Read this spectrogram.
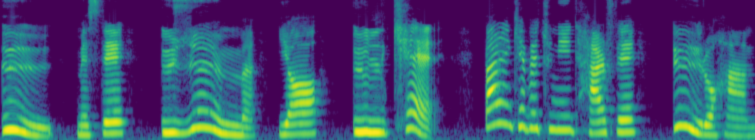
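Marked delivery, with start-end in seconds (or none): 0.0-4.4 "üzüm" and "ülke" slowly with fronted ü; dotted Ü examples. Shown as a demonstration. Teacher giving examples, "ülke" slow with long ü. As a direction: stretch "üzüm" with rounded lips. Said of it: "روش دوتا نقطه گذاشته".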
